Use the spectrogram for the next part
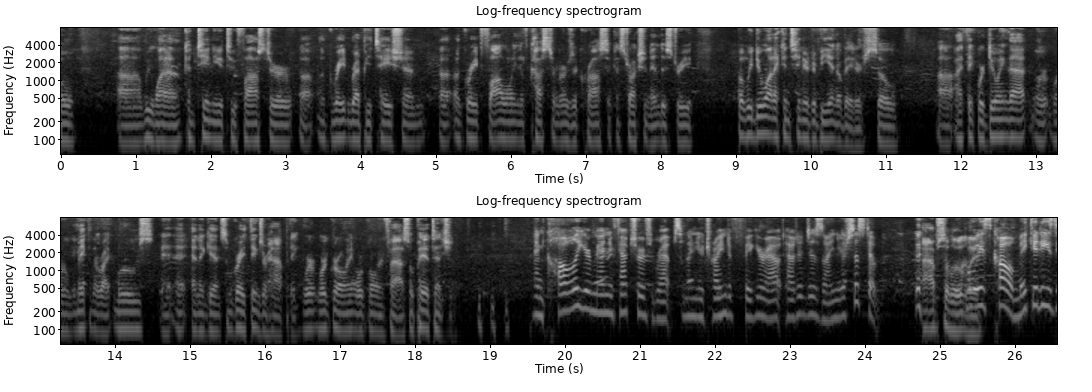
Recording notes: In this bonus episode, we share a conversation from our live podcasting event at the 2023 AIA Conference on Architecture in San Francisco, California.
